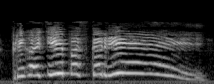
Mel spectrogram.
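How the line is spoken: Brothers shouting. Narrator (Russian): его три брата кричали ему

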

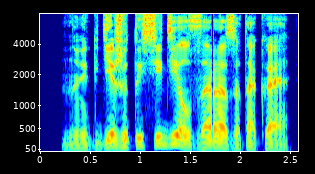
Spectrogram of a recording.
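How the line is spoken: Muttering. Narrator (Russian): пробормотал я

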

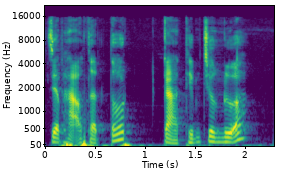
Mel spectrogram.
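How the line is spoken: Smiling old woman. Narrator (Vietnamese): Bà Nhạc mỉm cười

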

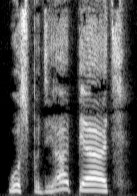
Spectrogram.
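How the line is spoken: Inner groan. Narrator (Russian): мысленно простонал Семен

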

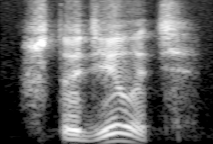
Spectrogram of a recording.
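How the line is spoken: Thoughtful question. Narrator (Russian): Задумчиво спросил Родимцев

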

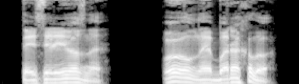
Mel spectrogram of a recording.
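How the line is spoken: Scornful snort. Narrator (Russian): фыркнул Валера

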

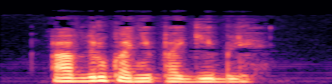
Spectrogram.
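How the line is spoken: Quiet male voice. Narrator (Russian): тихо произнес он

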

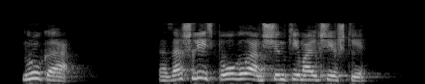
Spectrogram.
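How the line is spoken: Barked from other side. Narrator (Russian): рявкнули по ту сторону

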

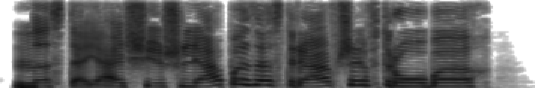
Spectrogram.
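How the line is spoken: Old witch shouting. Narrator (Russian): закричала старая ведьма

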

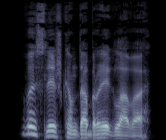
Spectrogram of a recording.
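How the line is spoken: Quiet, sighing. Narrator (Russian): Релата вздохнула, тихо бросила

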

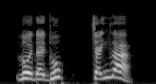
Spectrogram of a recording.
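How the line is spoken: Urgent loud shout. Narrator (Vietnamese): Triển Bạch vội quát lớn

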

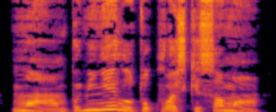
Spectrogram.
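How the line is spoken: Grumbling. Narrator (Russian): пробурчала

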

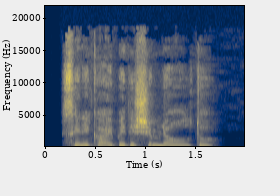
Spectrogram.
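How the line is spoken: Low voice. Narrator (Turkish): dedi alçak sesle

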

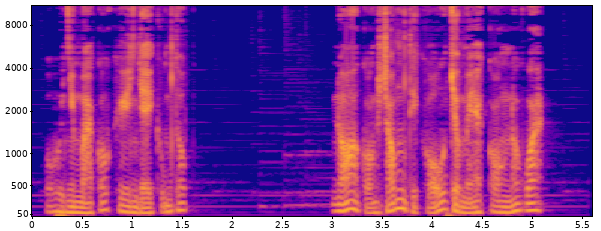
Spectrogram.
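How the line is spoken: Sighing speech. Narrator (Vietnamese): Có người thở dài nói

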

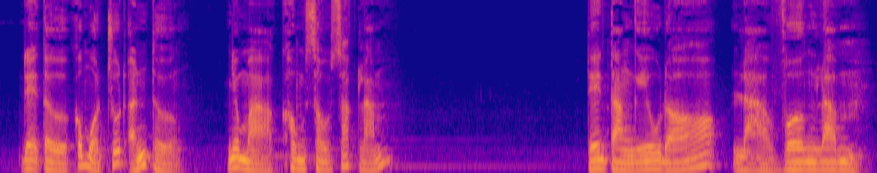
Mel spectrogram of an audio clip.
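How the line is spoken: Pensive, low voice. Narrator (Vietnamese): Liễu Mi lộ vẻ trầm tư, hạ giọng nói

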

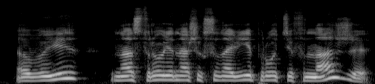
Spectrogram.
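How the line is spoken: Father's near-growling accusation. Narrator (Russian): Чуть ли не с рычанием в голосе обвинил Верховного отец Кейра

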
